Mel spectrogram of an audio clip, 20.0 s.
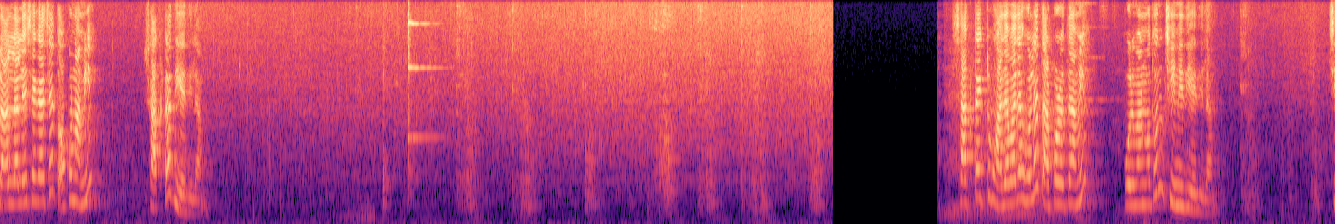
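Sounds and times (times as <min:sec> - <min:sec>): vegetables sizzling in oil: 0:00.0 - 0:12.6, 0:14.4 - 0:20.0
spatula scraping a pan: 0:03.6 - 0:12.5, 0:16.0 - 0:20.0
bright ringing ding: 0:06.1 - 0:06.8.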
